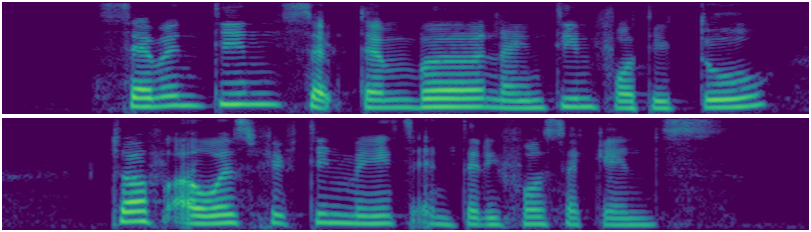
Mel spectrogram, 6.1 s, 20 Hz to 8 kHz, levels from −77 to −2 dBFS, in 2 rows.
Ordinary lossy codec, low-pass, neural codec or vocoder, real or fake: none; none; codec, 16 kHz, 4 kbps, X-Codec, HuBERT features, trained on general audio; fake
